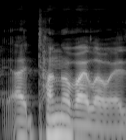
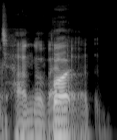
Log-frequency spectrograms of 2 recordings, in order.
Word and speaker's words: Tagovailoa: But yeah, Tagovailoa is how you say his last name. – Tagovailoa.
